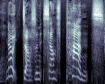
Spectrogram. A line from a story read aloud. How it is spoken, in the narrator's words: she snapped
